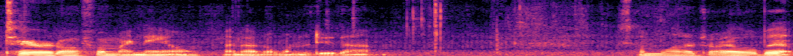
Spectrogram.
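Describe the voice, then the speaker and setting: Noticeable background noise around a woman speaking at a medium pitch. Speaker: nail product seller. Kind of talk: tutorial.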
